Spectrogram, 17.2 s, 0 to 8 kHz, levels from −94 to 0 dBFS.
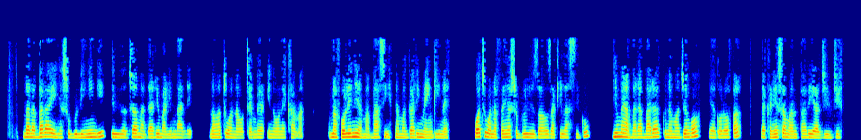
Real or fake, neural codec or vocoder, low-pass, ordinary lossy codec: fake; codec, 24 kHz, 0.5 kbps, DualCodec; 7.2 kHz; MP3, 24 kbps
